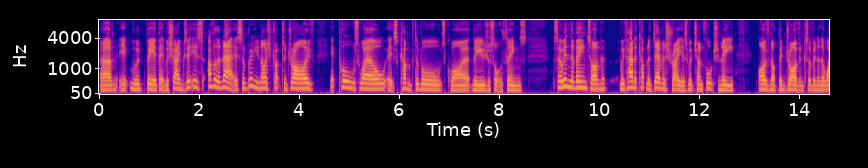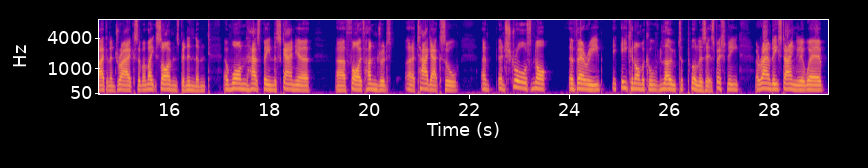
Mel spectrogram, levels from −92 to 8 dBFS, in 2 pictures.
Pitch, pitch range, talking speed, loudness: 155 Hz, 145-175 Hz, 190 wpm, -19 LUFS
